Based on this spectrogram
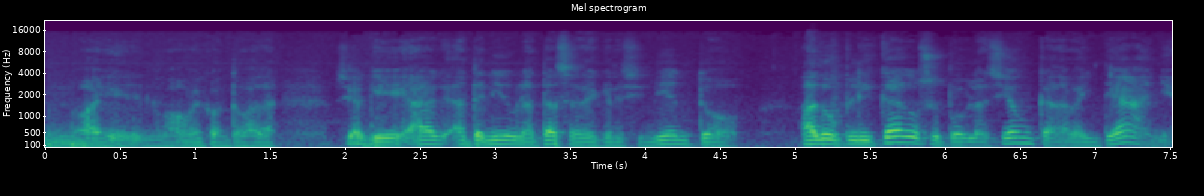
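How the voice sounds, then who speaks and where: Speaking in a Rioplatense accent, a man uses a medium pitch, lively intonation and a moderate pace, sounding somewhat breathy. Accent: Argentine Spanish (rioplatense). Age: 70s. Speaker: retired doctor and former politician. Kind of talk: interview. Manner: halting, frequent repetitions and fillers.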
